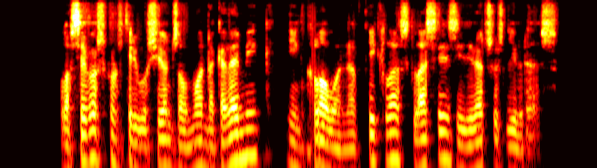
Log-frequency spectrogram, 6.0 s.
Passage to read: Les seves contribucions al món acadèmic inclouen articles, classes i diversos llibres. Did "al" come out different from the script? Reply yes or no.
no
